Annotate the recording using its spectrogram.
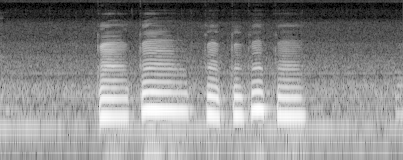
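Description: A loud musical jingle plays through small laptop speakers.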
